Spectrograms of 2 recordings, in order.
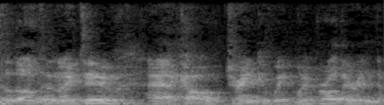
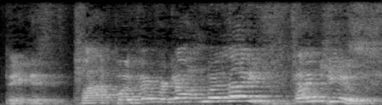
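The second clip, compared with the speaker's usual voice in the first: high-pitched, elated gratitude; excited thanks; 12 semitones higher, 5 dB louder than usual. Real, not acted. Comic thanking the clapping audience, excited. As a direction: call it out over the applause, thrilled.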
